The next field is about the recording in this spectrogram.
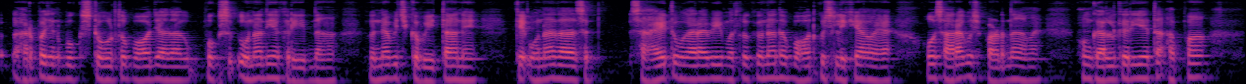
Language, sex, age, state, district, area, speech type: Punjabi, male, 18-30, Punjab, Rupnagar, rural, spontaneous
